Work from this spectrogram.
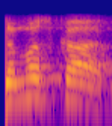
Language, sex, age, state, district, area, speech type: Hindi, male, 60+, Uttar Pradesh, Sitapur, rural, conversation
